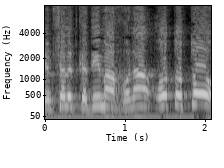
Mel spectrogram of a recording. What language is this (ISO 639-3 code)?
heb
